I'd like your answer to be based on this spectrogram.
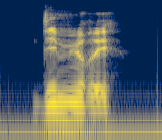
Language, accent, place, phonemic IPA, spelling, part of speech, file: French, France, Lyon, /de.my.ʁe/, démurer, verb, LL-Q150 (fra)-démurer.wav
- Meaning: unwall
